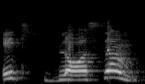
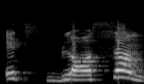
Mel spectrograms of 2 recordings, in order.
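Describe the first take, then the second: First: "blossom" stretched very slowly, falling tune; slow model reading. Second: "blossom" drawn out very slowly, bl stressed; slow model reading. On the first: Teacher modelling the word "It's blossom" again, very slow. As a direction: sound out "It's blossom" slowly for children to repeat. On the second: Teacher modelling the word "blossom" for the class, very slow. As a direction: read "it's blossom" very slowly so kids copy. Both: Shown as a demonstration. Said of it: "Try to read with me".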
